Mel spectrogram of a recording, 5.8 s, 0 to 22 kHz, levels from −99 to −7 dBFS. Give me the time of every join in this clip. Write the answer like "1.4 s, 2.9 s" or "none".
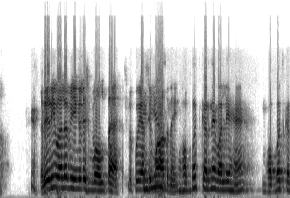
2.5 s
